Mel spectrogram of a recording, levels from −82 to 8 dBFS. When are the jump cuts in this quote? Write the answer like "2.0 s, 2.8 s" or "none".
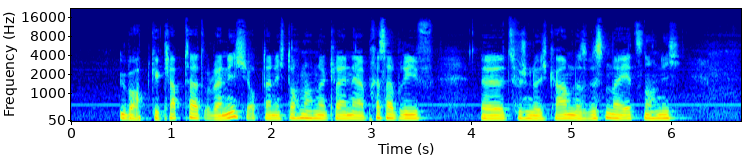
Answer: none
